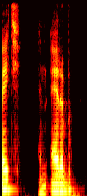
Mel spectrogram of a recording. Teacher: the prehlasované a and the e sound the same. So ingrain that in your mind that those are 4 letters to represent 2 sounds.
